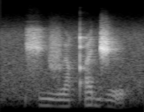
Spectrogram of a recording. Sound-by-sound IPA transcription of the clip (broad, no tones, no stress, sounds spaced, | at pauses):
x i v ɘ qʼ i d͡ʒ ɘ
